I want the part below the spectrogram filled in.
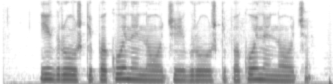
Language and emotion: Russian, sad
